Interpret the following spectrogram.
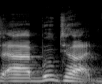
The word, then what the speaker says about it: Boutot: Boutot.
